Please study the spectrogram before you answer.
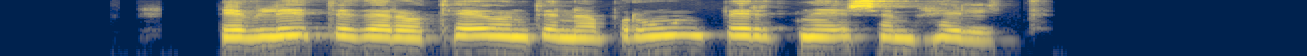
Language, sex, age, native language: Icelandic, female, 50-59, Icelandic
